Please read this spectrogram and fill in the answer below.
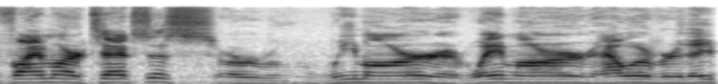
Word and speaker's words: Weimar: Texas or Weimar or waymar however they pronounce it it's it's a German word though vemar W's are pronounced like a v in German so that's why I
